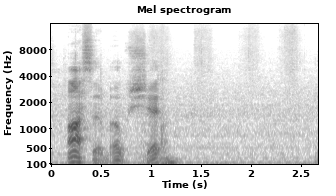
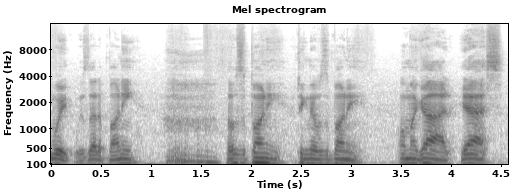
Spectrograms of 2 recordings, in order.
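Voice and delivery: ordinary delivery

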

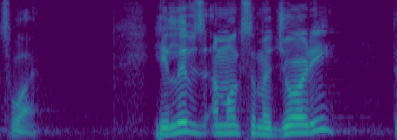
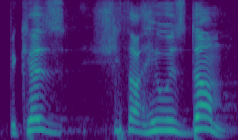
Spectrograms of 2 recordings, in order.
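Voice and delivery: ordinary talk, nothing marked

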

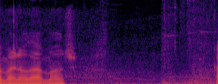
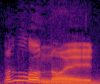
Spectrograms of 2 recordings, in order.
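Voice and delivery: voice crack; 2 semitones higher, 4 dB louder than usual. Real, not acted. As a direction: voice cracks on annoyed. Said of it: "voice crack".

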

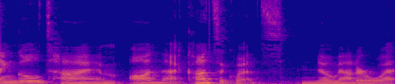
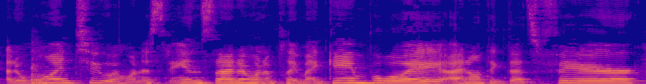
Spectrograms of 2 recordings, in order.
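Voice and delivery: put-on high, louder whining kid protesting; mimicking a child's protest, high and whiny; 7 semitones higher, 4 dB louder than usual. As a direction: pitch up into a complaining child's whine. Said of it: "And then the child will say".

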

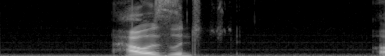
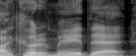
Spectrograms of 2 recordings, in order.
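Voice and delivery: ordinary delivery

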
